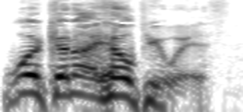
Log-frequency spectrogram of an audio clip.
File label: Orc Male Standard NPC Vendor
